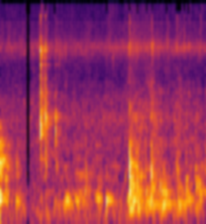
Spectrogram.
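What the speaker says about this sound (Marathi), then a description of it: "ते छान असे परतून घेऊया आपण त्याचबरोबर त्यामध्ये एक अर्धा कट केलेला टोमॅटो पण टाकूया" Onion and tomato sautéing in a pan for Maharashtrian sandge bhaji, with a soft steady sizzle and occasional scraping stir strokes, close and moderate in level, no talk.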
